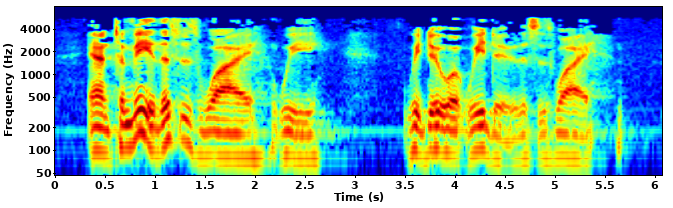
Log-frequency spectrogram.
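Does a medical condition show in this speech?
No.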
